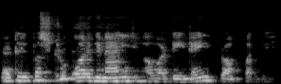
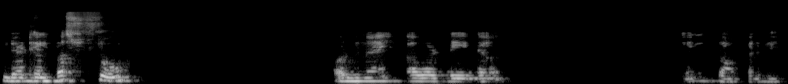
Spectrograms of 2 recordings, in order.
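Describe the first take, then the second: First: Slow, deliberate note-taking pace; slow dictation. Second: Very slow, broken into pauses between phrases; feed it phrase by phrase for note-taking; chunked slow dictation. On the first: Teacher dictating a definition to the class, slow and even. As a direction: spell it out slowly so they can write it down. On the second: Teacher repeating the definition for students to copy, very slow with pauses. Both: Shown as a demonstration. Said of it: "ये लिख लो".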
